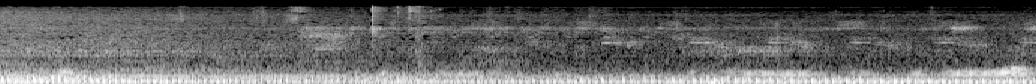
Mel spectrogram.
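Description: Faint outdoor ambience: a low hum fades away over the first couple of seconds, then faint short bird chirps repeat about twice a second through the second half.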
